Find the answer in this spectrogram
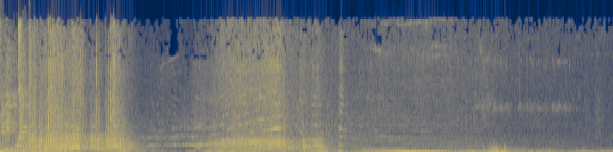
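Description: Dodge Challenger engine revving hard, its pitch sweeping up and down several times, with tyres squealing during a smoky burnout. The engine settles to a steadier note in the last few seconds.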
